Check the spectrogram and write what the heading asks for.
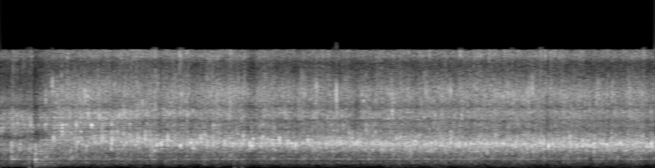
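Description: Marinated chicken pieces deep-frying in hot oil: a loud, steady sizzle of bubbling oil, with a couple of soft low knocks in the first two seconds.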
